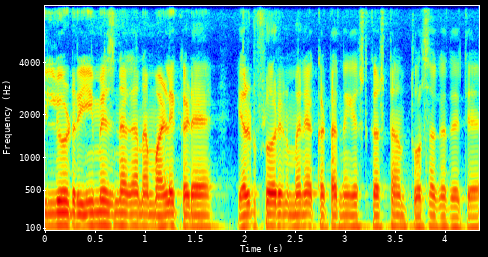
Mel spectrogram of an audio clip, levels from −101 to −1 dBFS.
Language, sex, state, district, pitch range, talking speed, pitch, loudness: Kannada, male, Karnataka, Raichur, 110-115 Hz, 205 wpm, 110 Hz, -17 LUFS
